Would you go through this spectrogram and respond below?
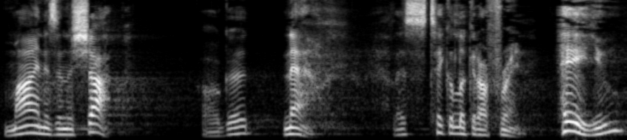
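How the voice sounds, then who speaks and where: A man playing a friendly, chatty safe-house agent in a video game, breezy and informal, with a slightly husky voice. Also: mid-range voice, very animated, takes it slowly, big-room sound, exaggerated voice. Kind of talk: video game character dialogue.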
